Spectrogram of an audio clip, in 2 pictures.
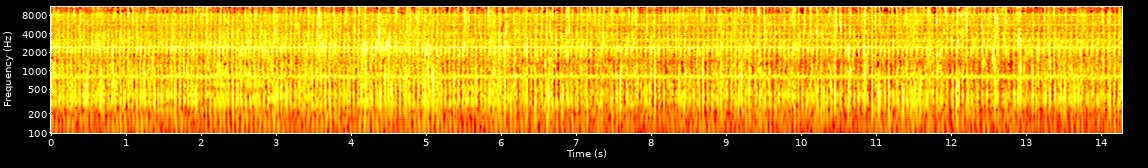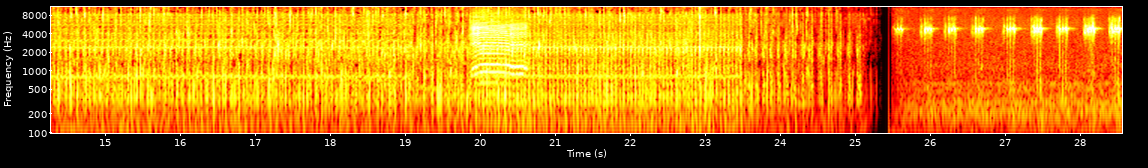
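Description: A mini water pump motor buzzes steadily as it pushes water through a thin hose, then stops a little before the end. About two-thirds in there is one short pitched call. Near the end a run of loud, high-pitched chirps follows, about four a second.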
